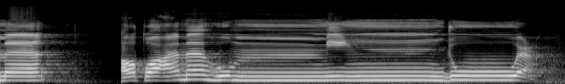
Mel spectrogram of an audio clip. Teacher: هنا ندغم ونضغط على الشفتين ونأتي بشدة خالصة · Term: إدغام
